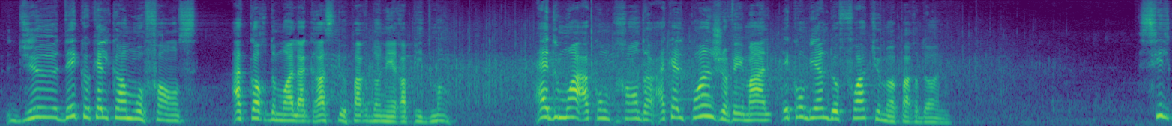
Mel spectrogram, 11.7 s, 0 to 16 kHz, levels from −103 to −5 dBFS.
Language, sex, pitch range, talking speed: French, female, 160-235 Hz, 145 wpm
